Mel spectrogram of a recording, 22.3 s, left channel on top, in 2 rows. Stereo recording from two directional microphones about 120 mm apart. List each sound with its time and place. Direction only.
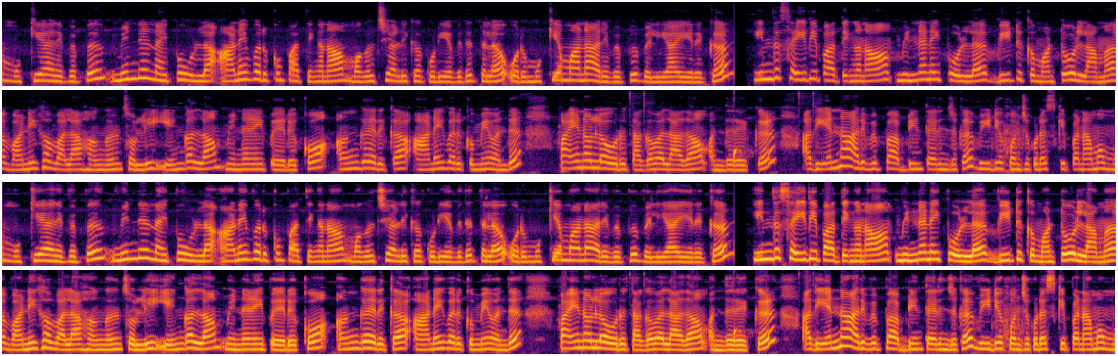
0.3 s speech: 20° right (ahead or behind)
7.5 s speech: 60° right (ahead or behind)
22.0 s speech: 35° right (ahead or behind)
